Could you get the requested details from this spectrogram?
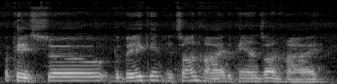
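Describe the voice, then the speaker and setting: A man hosting a casual cooking video in a home kitchen, talking step by step in a relaxed, plain way with many "uh"s and "um"s. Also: on the high side, a little slow, slight background noise. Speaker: home cooking show host.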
